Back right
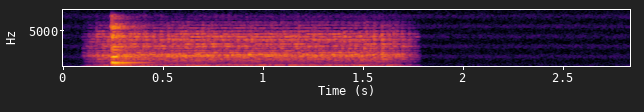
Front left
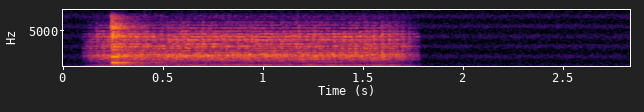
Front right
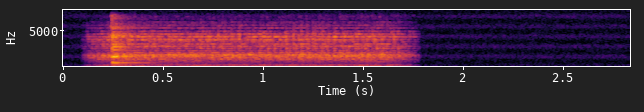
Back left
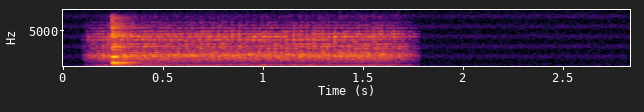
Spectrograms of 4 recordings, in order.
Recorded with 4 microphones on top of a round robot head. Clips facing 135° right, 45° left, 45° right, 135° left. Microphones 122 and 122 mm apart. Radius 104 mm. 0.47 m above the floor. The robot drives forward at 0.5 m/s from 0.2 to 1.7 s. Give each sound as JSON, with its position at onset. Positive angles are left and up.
{"t": 0.2, "sound": "a cowbell", "azimuth_deg": -170, "distance_m": 0.5}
